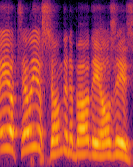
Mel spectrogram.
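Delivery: very high-pitched put-on Glaswegian woman's accent. Recalling an older Glaswegian woman's remarks to him, imitating a Glaswegian woman's accent. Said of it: "the sixty-five-year-old Glaswegian woman".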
